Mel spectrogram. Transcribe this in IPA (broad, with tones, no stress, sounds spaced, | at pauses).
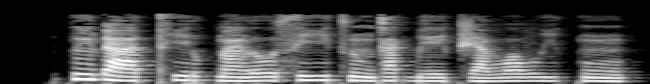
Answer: p ĩ˦ ɗ aː˨ tʰ i˦˨ ɾ u˦ ɡ͡b ã˨ l o˦ s iː˦ t͡s ũ˨ ɡ a˦ ɡ͡b eː˨ t͡ʃ a˨ β ɔ˦ β i˦˨ kʷ ũ˦˨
